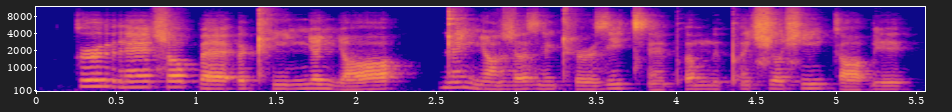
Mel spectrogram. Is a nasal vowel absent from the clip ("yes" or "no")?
no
